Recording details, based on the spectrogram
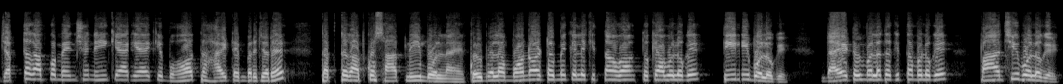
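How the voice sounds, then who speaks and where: Physics teacher guy, high-ish voice, asks then answers his own questions, dry sound. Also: no echo. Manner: asks questions and answers them himself, then slowly dictates notes. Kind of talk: classroom lecture. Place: classroom.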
